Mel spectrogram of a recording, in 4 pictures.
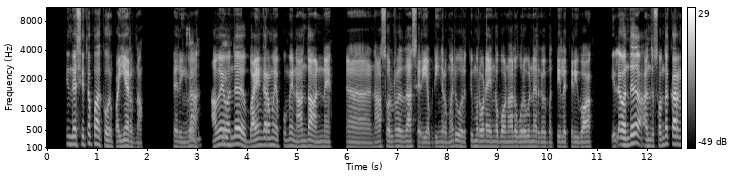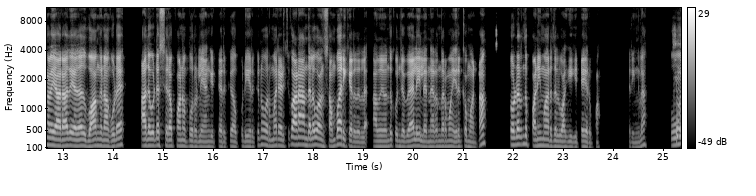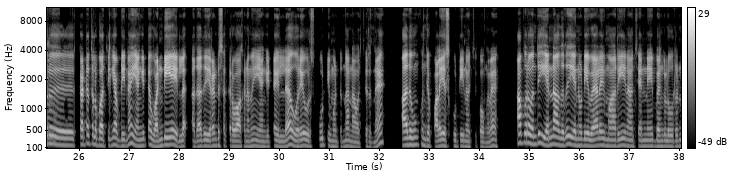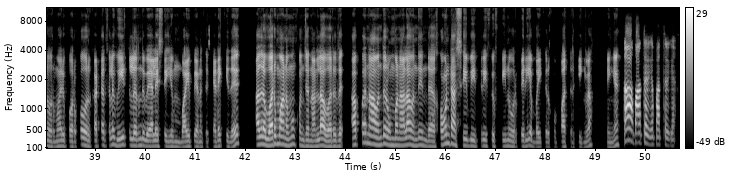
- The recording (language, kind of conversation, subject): Tamil, podcast, நீங்கள் உங்கள் வரம்புகளை எங்கே வரையறுக்கிறீர்கள்?
- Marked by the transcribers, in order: other noise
